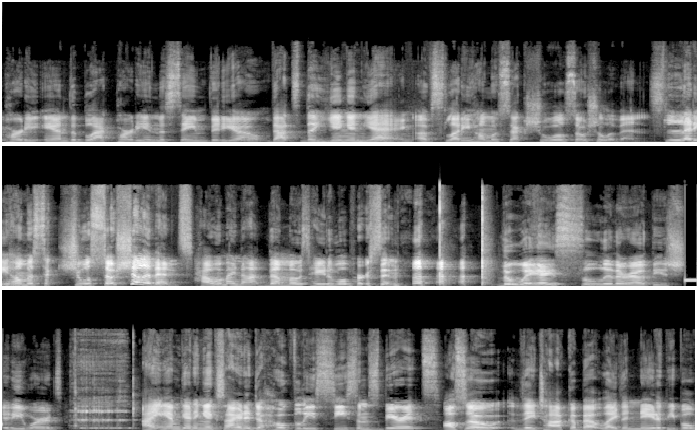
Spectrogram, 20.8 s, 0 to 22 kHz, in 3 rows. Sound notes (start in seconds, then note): 13.8 beep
